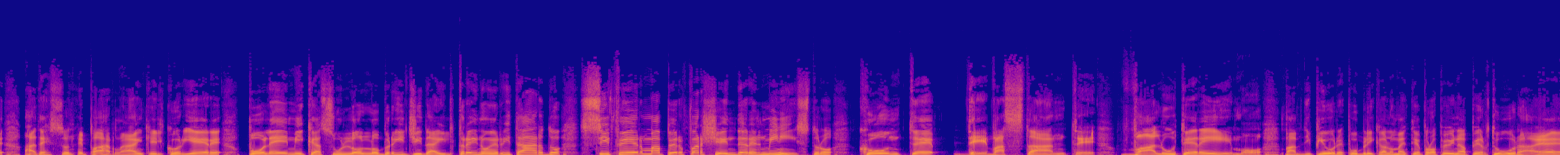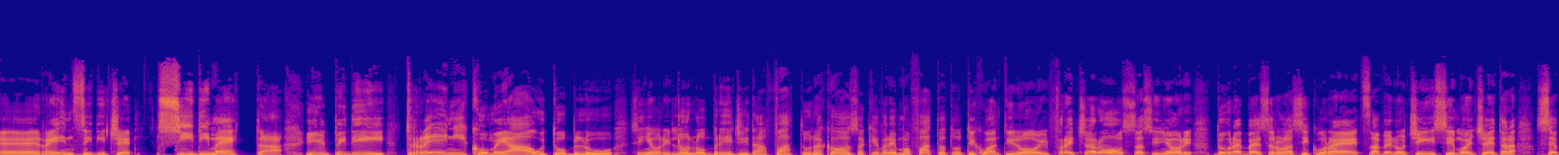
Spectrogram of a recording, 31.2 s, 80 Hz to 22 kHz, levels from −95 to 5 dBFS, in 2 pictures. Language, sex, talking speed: Italian, male, 130 wpm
